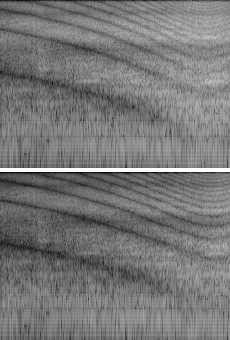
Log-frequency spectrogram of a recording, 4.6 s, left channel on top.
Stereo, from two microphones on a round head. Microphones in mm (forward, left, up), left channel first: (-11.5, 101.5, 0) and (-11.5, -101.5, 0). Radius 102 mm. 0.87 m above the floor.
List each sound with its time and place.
0.0 s a lawn mower: 35° left (ahead or behind); by 4.6 s 15° left (ahead or behind)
